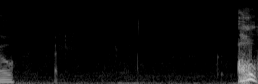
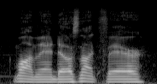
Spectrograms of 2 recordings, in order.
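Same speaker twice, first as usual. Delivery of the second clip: usual speaking voice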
